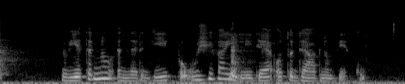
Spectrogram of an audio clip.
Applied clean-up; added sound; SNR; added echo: none; Dog; 6 dB; none.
